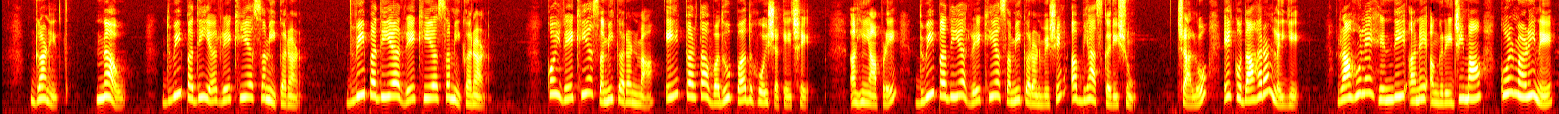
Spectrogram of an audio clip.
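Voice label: Gujarati F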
